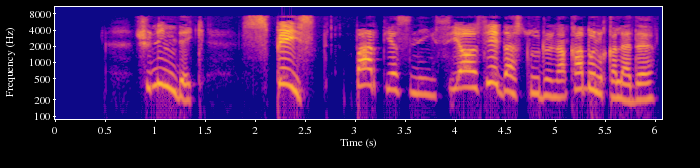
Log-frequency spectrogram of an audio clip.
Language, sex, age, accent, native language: Uzbek, male, under 19, Farg'ona, Uzbek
